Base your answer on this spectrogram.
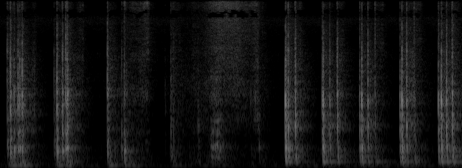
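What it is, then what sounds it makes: Cardboard gift box. A small red cardboard gift box for a Paladone Mario Kart glass stands upright and is tapped with fingertips and short nails. It gives a series of short, hollow, dull thunks with quick decay, spaced at an uneven pace, with one softer, brushing tap in the middle.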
